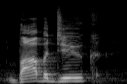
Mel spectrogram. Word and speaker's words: Babadook: Babadook, Get Out.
